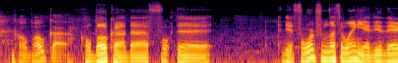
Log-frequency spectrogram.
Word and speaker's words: Kulboka: How do you pronounce his name? Kulboka. The forward from Lithuania. There you go. They go with him, Arnaldus Kulboka.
